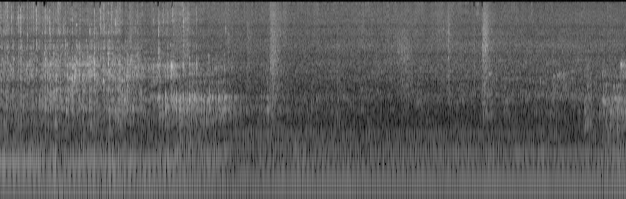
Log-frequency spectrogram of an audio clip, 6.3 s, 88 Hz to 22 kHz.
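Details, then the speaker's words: Samsung DW80R5060US dishwasher in diagnostic test mode, test 4 drain test; steady low pump hum with rushing water and some sink gurgle via the dishwasher tailpiece drain; normal drain with sink gurgle. "Test number 4 is draining the water test. And of course the sink gurgles. That means we have a pipe tail."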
